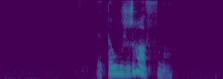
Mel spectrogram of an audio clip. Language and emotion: Russian, angry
